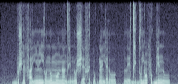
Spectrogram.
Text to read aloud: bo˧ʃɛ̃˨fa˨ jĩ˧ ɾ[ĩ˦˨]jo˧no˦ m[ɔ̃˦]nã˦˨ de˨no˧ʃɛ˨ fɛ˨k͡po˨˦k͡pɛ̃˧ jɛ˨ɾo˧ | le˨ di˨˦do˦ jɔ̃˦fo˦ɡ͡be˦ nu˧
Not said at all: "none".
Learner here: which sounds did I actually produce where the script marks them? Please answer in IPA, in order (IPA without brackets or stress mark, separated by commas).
ĩ˦, ɔ̃˦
